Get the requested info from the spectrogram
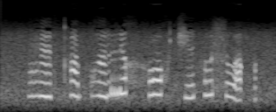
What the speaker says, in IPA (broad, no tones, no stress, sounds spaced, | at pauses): ɦ æ̃ s qʰ æ kʷ ʁ ã r ɪ χ x ɔ χ t͡ʃ ɪ h ɤ ɬ ɤ q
